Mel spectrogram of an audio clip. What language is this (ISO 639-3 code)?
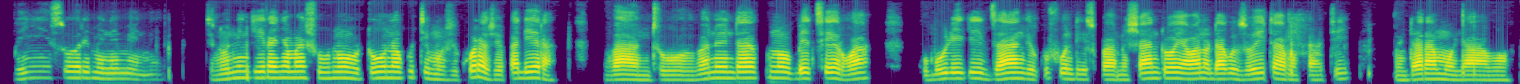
ndc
